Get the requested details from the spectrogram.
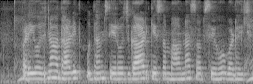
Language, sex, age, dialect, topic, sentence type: Magahi, male, 18-24, Western, banking, statement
